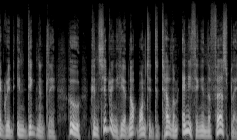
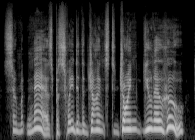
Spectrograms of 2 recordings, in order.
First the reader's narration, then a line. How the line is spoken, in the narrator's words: said Hermione desperately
